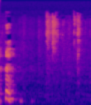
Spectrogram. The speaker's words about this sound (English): That is the sound of the cat playing in her little cat house. It has a walkway that's super crunchy. So tell Violet hello.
